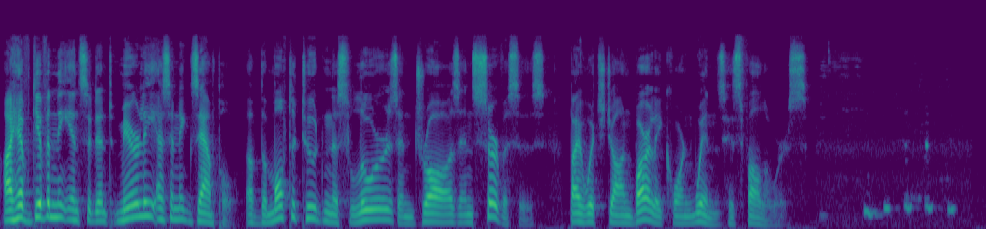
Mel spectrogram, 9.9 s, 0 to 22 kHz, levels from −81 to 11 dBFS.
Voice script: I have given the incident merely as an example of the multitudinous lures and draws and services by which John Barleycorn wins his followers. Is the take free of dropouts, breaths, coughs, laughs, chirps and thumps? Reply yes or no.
no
